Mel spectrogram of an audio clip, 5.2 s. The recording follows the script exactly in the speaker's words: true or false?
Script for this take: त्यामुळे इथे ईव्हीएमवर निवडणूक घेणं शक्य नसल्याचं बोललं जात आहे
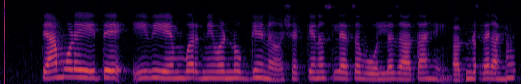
false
